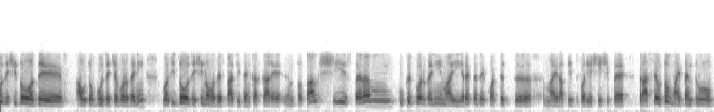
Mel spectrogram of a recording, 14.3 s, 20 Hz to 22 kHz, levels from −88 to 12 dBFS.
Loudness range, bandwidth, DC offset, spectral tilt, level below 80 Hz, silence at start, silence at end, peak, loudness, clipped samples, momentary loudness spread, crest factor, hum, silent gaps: 5 LU; 3.9 kHz; under 0.1%; -6 dB/octave; -78 dBFS; 0 s; 0.05 s; -10 dBFS; -27 LUFS; under 0.1%; 12 LU; 18 dB; none; none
